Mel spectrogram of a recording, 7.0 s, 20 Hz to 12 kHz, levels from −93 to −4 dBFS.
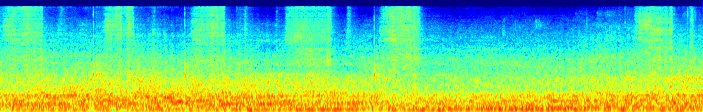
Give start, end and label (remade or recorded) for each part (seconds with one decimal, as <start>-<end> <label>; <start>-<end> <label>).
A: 0.0-2.4 recorded; 2.4-3.6 remade; 3.6-4.0 recorded; 4.0-4.5 remade; 4.5-7.0 recorded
